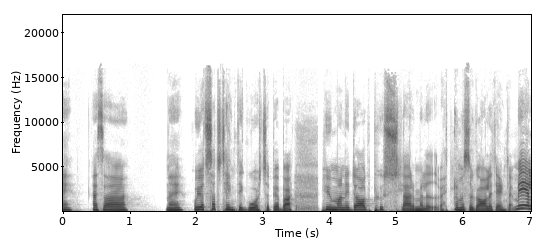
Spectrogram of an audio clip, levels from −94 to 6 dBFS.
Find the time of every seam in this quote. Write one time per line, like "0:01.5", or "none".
0:03.8
0:05.8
